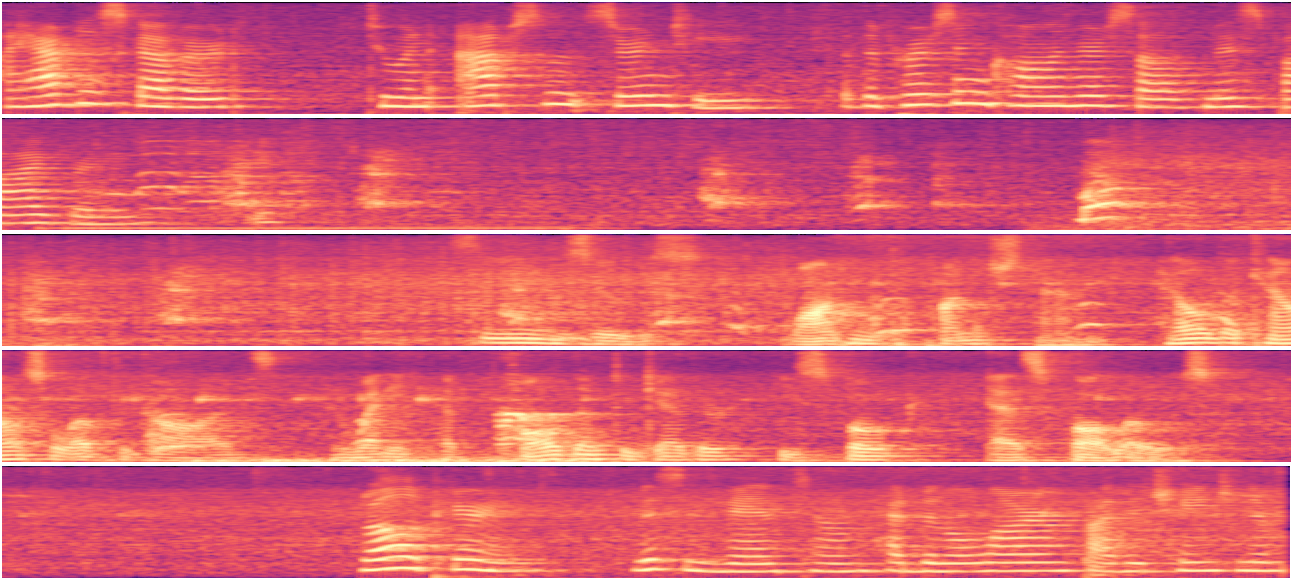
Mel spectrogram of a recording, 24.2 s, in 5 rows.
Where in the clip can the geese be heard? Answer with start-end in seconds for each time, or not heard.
5.1-7.0, 15.3-16.8.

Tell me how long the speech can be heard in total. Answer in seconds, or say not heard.
17 s.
